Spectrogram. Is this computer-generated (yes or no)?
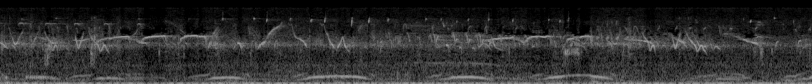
no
